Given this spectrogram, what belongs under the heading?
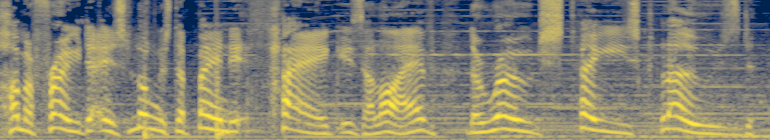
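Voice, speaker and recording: A man's voice: high voice, animated, slow, a bit bright, soft background music, exaggerated voice. An actor playing a stiff, officious male road guard in a video game, with a formal, clipped manner. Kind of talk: video game character dialogue.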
